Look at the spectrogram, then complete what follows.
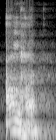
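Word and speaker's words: আহ্লাদ: লয় যদি যুক্ত থাকে ল এর উচ্চারণ আগে হবে হ এর উচ্চারণ পরে হবে যেমন দেখো একটা শব্দ আছে আল আল হাত ঠিক আছে আল হাত তাহলে এটার উচ্চারণ হবে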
